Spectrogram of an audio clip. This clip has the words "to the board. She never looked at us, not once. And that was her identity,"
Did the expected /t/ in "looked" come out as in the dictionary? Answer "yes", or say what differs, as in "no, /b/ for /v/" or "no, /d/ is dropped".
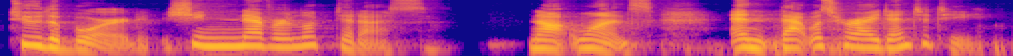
yes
